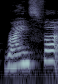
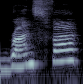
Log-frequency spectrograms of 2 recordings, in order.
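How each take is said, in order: First: Reinsva said with "Rhines" as first syllable, higher, rising; unsure second pronunciation. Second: Reinsva said with "runs" as first syllable; first try at pronunciation. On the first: Correcting a nominee's name, Reinsva as rising "RHINES-fuh". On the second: Trying a nominee's name, Reinsva pronounced "RUNS-fuh". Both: Real, not acted. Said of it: "am I saying it correctly".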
